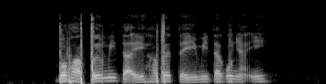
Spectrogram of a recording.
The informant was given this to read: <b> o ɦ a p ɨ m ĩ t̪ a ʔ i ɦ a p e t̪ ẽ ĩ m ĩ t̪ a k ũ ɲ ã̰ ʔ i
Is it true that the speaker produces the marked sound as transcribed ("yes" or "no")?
yes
